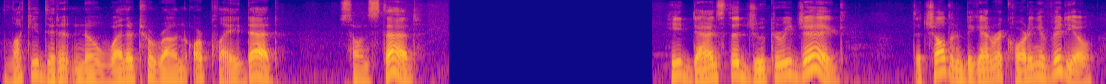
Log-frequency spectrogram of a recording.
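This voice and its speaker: Male storybook narrator, medium pitch, very expressive and lively, reading aloud for kids. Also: measured pace, pauses often. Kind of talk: expressive children's read-aloud.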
